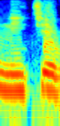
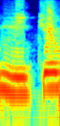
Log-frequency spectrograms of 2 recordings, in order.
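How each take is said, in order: First: The middle consonant is a ch sound. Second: The middle consonant is a hard k sound. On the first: "বা নিচে বলতে পারে" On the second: "অনেকে নিকে বলতে পারে"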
